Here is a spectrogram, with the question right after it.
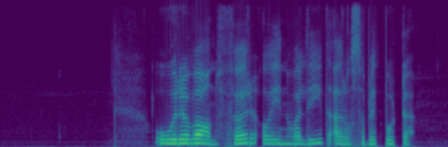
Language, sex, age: Norwegian, female, 41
